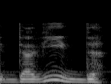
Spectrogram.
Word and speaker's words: David: But if I were to say those same 2 words in French, I would say David. And my tongue is flatter against the roof of my mouth or the back of the front teeth.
